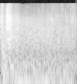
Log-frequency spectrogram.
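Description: A single loud, close boom in Call of Duty Warzone, a deep heavy blast that fills the moment and rumbles out over less than a second.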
